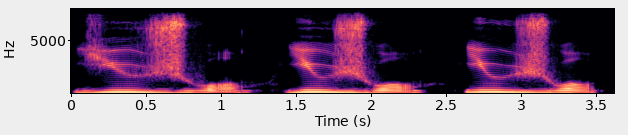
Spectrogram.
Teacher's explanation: i'm kind of letting the sh blend into the w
